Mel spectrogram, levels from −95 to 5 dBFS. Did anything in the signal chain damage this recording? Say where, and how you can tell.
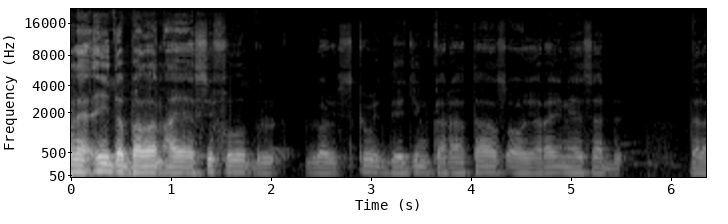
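Yes. Just after "leh ciid", from 0.74 s to 2.04 s, a level drop of roughly 20 dB is applied in 1 dB steps at around ten a second. Each jump leaves a small click, so a ticking zipper noise rides on the speech while the level falls. That points to a gain stage in the processing or buffer path that updates once per block with no ramp. A fader-style smooth level change glides without those ticks.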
